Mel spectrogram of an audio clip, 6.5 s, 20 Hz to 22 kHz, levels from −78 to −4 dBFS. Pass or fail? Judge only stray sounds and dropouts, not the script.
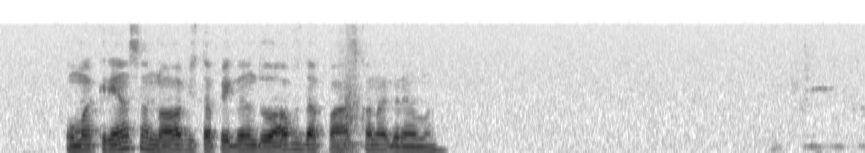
pass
